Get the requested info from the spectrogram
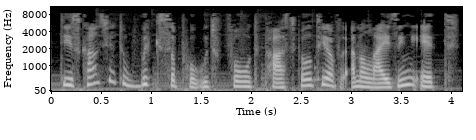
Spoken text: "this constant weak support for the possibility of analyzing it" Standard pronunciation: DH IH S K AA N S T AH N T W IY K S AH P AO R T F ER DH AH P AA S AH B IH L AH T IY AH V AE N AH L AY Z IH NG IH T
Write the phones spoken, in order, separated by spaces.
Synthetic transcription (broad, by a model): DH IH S K AA N S T AH N T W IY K S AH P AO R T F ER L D P AA S AH B IH L AH T IY AH V AE N AH L AY Z IH NG IH T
